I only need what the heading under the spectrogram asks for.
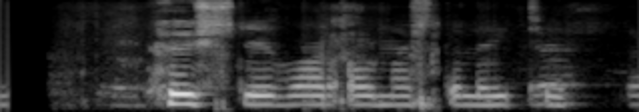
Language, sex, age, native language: Icelandic, male, 9, Icelandic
